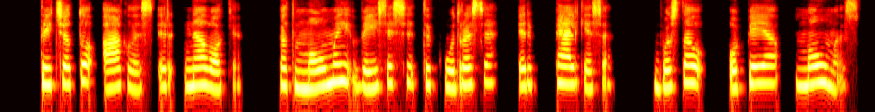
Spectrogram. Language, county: Lithuanian, Alytus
